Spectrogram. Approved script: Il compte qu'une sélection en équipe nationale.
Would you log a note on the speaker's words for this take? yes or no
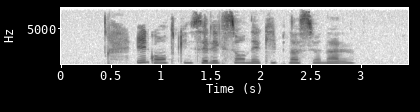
no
